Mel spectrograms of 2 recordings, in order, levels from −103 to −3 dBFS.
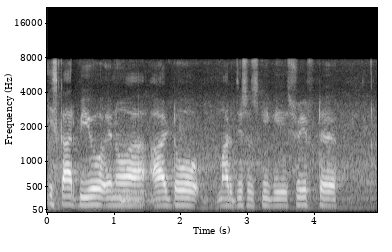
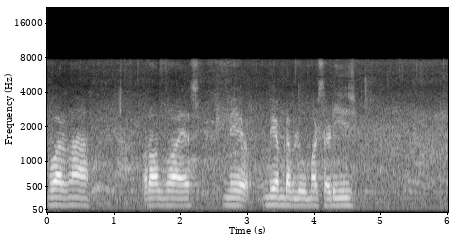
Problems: constant background noise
